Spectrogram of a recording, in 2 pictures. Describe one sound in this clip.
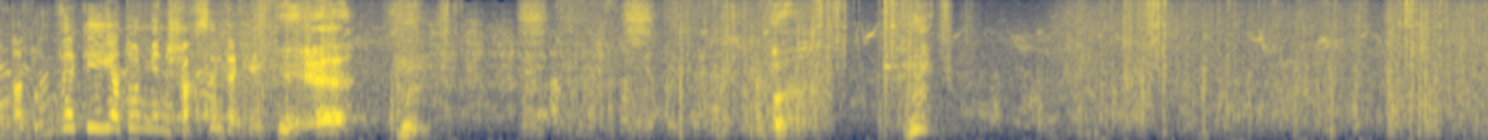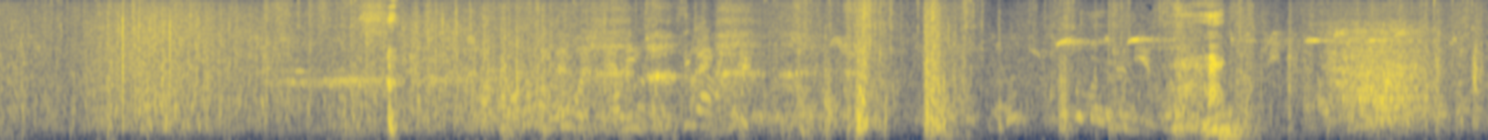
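Quick footsteps patter on stone as a figure runs.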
